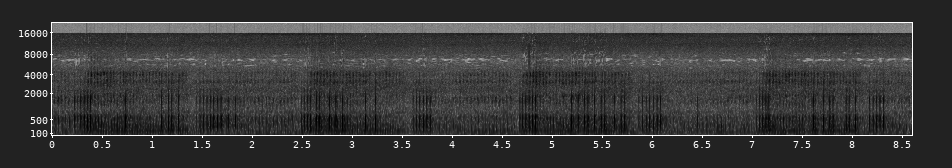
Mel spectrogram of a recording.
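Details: Happy domestic cat purring smoothly, a steady low rumble swelling into louder pulsed bursts roughly every one to one and a half seconds, with quieter breathing-like stretches between.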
